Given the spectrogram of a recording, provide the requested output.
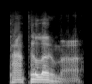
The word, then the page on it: papilloma: British English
